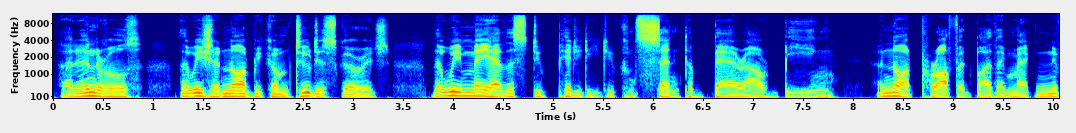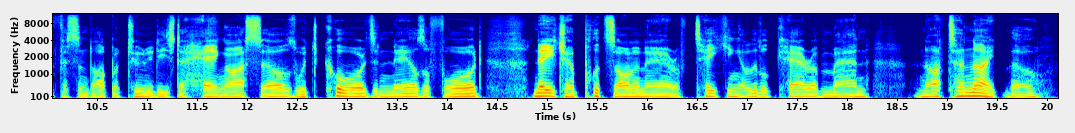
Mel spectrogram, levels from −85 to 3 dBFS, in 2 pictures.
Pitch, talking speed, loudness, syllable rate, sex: 105 Hz, 150 wpm, -22 LUFS, 4.5 syllables/s, male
